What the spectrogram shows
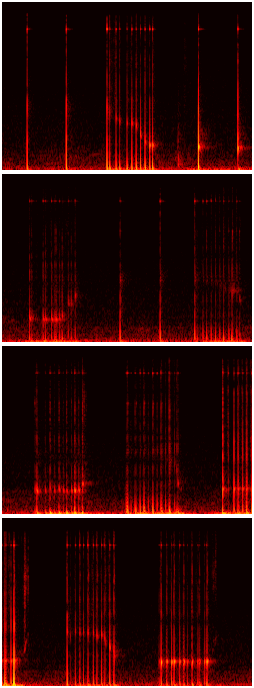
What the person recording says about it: ASMR: Cool Tapping Sounds on a Candle Lid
